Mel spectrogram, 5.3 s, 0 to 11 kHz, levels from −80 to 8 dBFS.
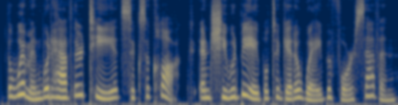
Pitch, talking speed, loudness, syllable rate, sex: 230 Hz, 215 wpm, -17 LUFS, 5.3 syllables/s, female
